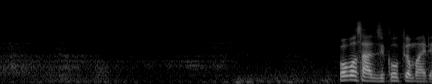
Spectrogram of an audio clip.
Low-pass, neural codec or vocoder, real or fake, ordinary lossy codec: none; codec, 16 kHz, 0.3 kbps, FocalCodec; fake; none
